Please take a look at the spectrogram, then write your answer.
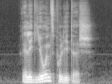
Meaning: religiopolitical
- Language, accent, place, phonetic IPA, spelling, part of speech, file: German, Germany, Berlin, [ʁeliˈɡi̯oːnspoˌliːtɪʃ], religionspolitisch, adjective, De-religionspolitisch.ogg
